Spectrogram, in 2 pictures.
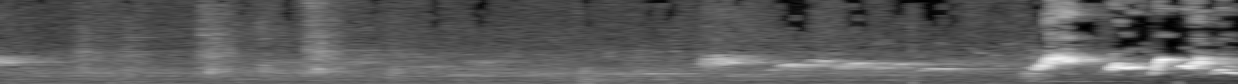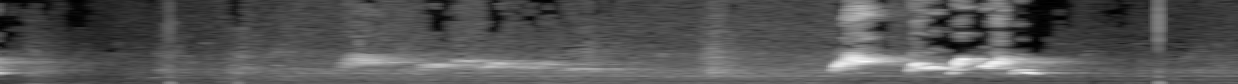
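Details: Red-whiskered bulbul repeating a loud, rich warbled phrase about every four seconds, each preceded by softer whistles, over steady low background noise.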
